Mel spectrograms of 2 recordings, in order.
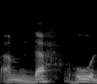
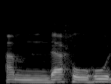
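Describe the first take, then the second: First: The first h has no vowel after it. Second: The first h is followed by a vowel. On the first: This is the form in the poem, after a jussive particle. "dengan disukunkan ha" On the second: This is the form written in the book. "ditulis di sini"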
